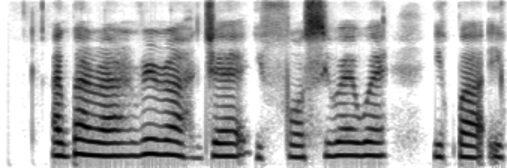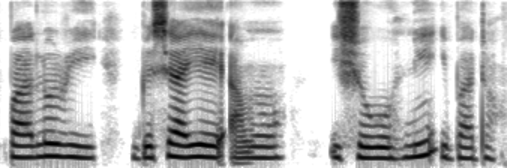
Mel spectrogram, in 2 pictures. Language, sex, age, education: Yoruba, female, 15-29, tertiary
